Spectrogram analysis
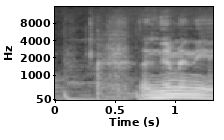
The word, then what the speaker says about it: Anemone: Make sure I say its name right because there's a lot of people who don't. They read it how it's spelled. Anyway, Anemone is like $4 to $5.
